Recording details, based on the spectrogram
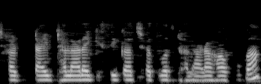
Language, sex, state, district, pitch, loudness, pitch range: Hindi, female, Bihar, Sitamarhi, 205 Hz, -19 LUFS, 200-210 Hz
